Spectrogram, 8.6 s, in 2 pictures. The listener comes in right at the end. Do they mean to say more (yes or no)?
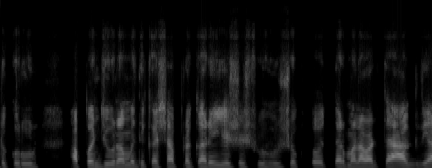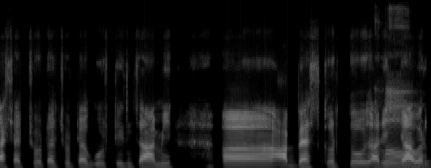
no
